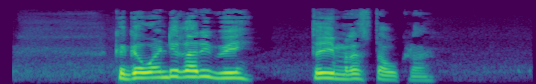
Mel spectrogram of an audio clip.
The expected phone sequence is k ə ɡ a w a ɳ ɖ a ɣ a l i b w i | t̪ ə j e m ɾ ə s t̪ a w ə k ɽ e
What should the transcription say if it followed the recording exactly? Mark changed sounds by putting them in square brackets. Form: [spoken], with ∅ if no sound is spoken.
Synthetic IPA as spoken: k ə ɡ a w a ɳ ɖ [i] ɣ a [ɾ] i b w i | t̪ ə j e m ɾ ə s t̪ a w ə k ɽ [a]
